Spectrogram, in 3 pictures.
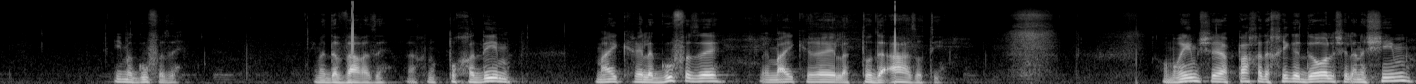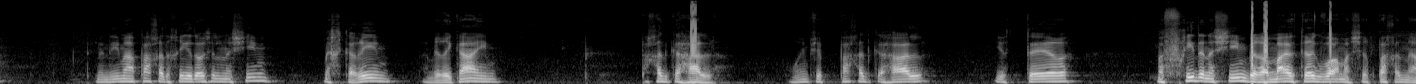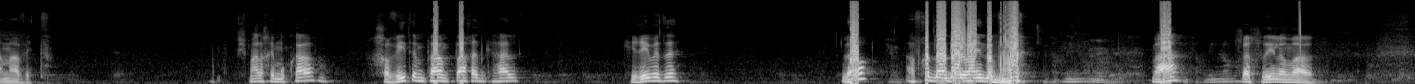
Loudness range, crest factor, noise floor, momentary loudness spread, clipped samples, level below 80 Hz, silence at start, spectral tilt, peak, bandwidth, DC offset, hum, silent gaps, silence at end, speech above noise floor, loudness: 12 LU; 18 dB; -56 dBFS; 20 LU; under 0.1%; -42 dBFS; 1.15 s; -5 dB/octave; 0 dBFS; over 20 kHz; under 0.1%; none; none; 0.95 s; 41 dB; -15 LUFS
